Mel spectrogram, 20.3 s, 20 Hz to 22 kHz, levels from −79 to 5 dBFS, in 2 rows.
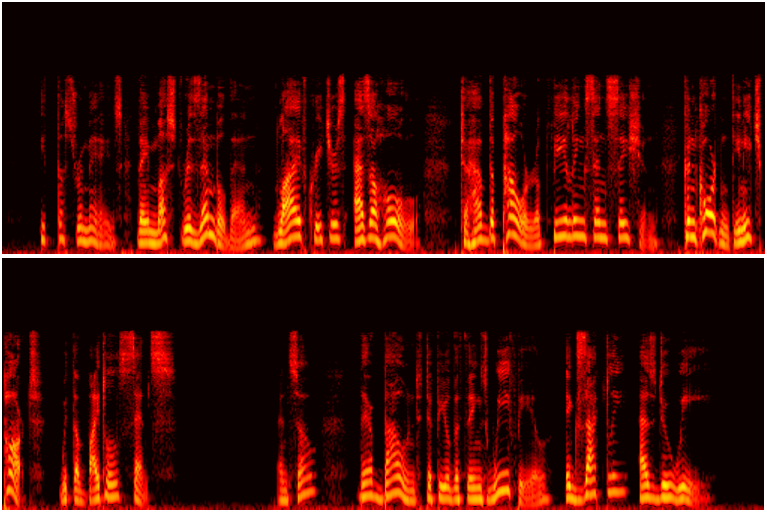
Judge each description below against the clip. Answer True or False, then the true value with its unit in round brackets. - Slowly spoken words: True (120 wpm)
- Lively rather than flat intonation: True (6.4 semitones)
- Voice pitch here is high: False (165 Hz)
